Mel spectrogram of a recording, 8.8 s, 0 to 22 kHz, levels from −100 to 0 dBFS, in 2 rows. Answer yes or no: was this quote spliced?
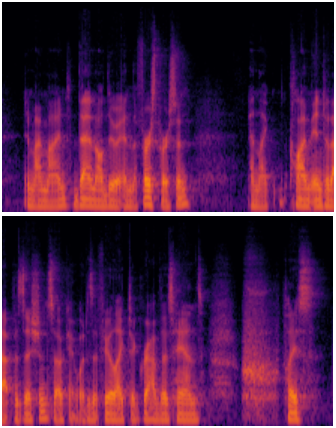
no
